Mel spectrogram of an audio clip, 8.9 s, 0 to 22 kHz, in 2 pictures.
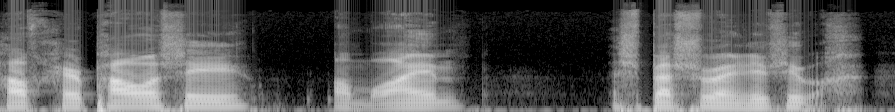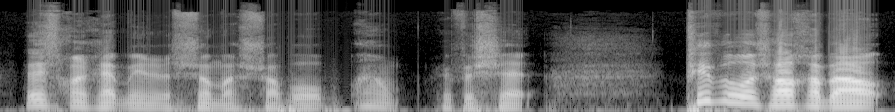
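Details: Adult male tongue cancer survivor, diagnosed October 2021, over 1.5 years in remission; ~80% of tongue removed, reconstructed with left-leg muscle; proton therapy and chemotherapy; reduced tongue and jaw movement; articulation impairment after partial glossectomy.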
